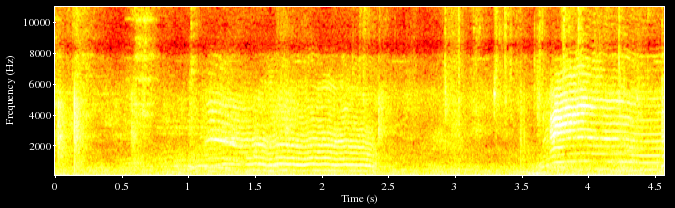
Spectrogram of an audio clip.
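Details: Cats and kittens meowing, two clear harmonic meows: a long one falling slightly in pitch and ending abruptly, then after a pause a second starting high and sliding down, with a constant low hum beneath.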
